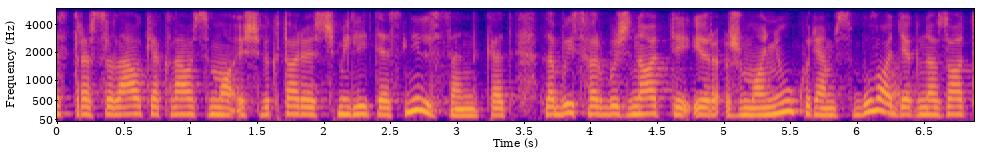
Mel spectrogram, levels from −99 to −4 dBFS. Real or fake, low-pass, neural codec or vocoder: real; 5.4 kHz; none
